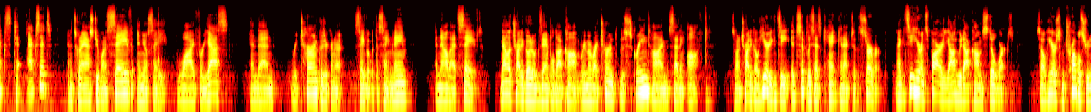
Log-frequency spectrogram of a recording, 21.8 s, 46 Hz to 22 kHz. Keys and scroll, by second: 4.0 y, 7.1 Return, 13.9 Return.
